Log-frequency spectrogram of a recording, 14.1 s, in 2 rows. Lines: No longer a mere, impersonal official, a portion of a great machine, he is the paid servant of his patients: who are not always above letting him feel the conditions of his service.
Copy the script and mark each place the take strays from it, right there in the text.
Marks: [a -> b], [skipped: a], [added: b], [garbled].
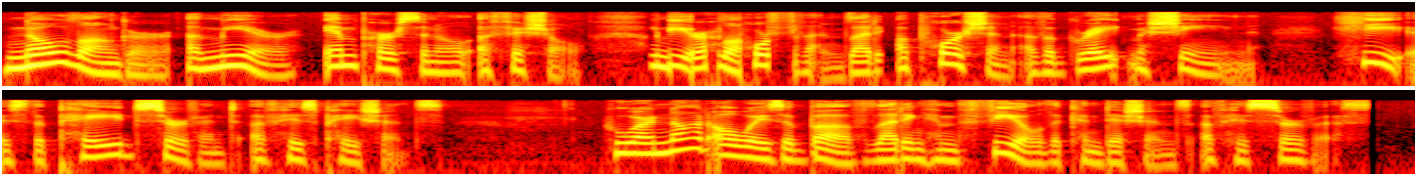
No longer a mere, impersonal official, [garbled] a portion of a great machine, he is the paid servant of his patients: who are not always above letting him feel the conditions of his service.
